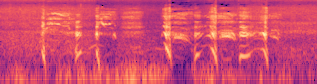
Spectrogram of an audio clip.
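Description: cough

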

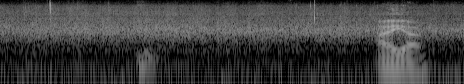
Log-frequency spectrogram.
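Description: audience applause

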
